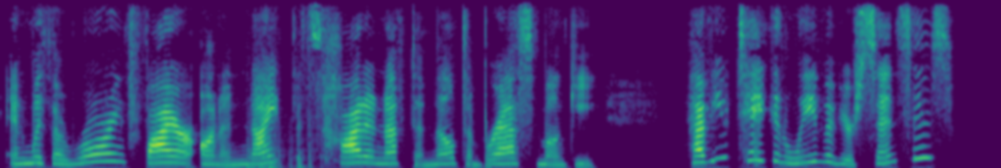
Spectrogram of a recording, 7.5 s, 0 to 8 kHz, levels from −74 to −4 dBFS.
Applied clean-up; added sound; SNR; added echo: neural mask model RNNoise.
